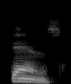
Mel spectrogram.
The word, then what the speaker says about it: dance: La E normalmente cuando está al final en inglés no tiene sonido. Por eso es que cuando pronunciamos este verbo que es tan conocido decimos dance, dance. No decimos dance, dance, se. Esa E no suena. Suena la C pero no la E.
